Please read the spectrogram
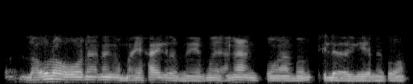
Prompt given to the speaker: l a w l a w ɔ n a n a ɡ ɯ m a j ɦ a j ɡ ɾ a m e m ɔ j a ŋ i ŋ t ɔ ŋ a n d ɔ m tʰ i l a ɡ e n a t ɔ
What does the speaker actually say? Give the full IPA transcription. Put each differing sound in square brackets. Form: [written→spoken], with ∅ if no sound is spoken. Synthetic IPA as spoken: l a w l a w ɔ n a n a [ɡ→ŋ] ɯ m a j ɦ a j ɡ ɾ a m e m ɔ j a ŋ [i→a] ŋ t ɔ ŋ a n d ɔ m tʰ i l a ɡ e n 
